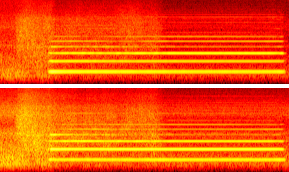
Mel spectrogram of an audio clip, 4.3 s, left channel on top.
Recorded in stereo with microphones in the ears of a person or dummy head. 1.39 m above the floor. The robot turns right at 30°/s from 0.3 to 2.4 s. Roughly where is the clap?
No clap in this recording.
